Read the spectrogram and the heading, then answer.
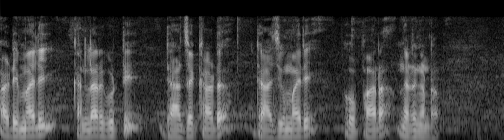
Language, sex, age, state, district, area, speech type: Malayalam, male, 45-60, Kerala, Idukki, rural, spontaneous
